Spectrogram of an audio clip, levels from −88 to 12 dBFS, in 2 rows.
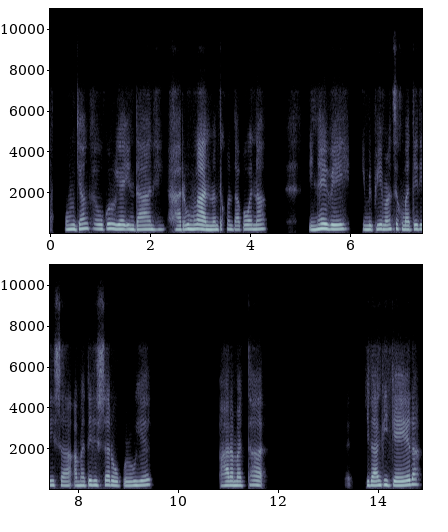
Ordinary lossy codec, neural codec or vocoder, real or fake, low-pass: Opus, 24 kbps; codec, 16 kHz, about 1 kbps, DyCAST, with the encoder's durations; fake; 7.2 kHz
